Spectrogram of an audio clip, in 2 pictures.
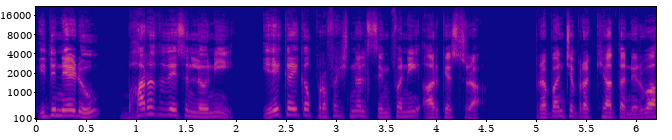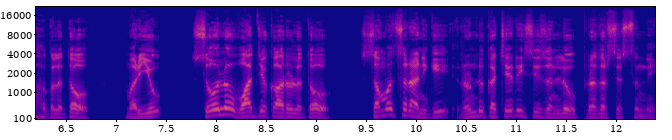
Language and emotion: Telugu, neutral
